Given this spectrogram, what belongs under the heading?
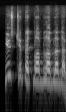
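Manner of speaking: high-pitched imitation of angry chatters; mock cursing. Chat room users cursing the newcomer, mock cursing. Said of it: "everybody starts cursing me".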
